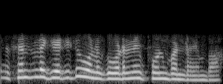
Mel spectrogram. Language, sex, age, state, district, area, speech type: Tamil, female, 45-60, Tamil Nadu, Tiruchirappalli, rural, conversation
